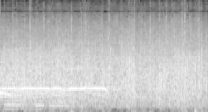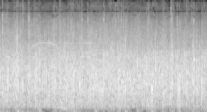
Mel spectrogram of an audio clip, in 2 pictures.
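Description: Large audience applauding, denser at first and thinning slightly after about a second and a half. A steady high tone over the clapping stops about a second and a half in.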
